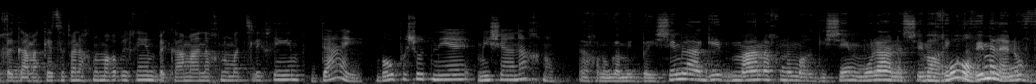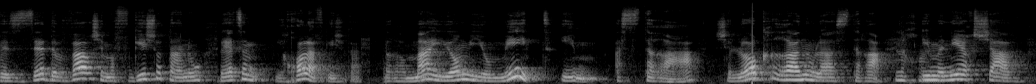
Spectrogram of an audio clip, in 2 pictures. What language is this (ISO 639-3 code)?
heb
